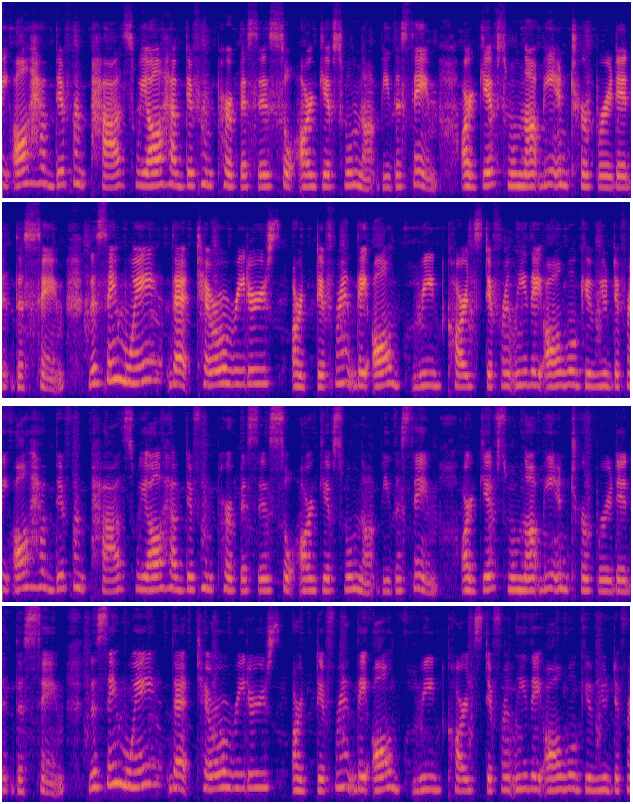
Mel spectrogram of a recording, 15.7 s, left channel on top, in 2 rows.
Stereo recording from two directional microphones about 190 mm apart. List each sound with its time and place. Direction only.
0.0 s speech: 50° right (ahead or behind)
4.3 s speech: 20° right (ahead or behind)
4.5 s speech: 45° right (ahead or behind)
